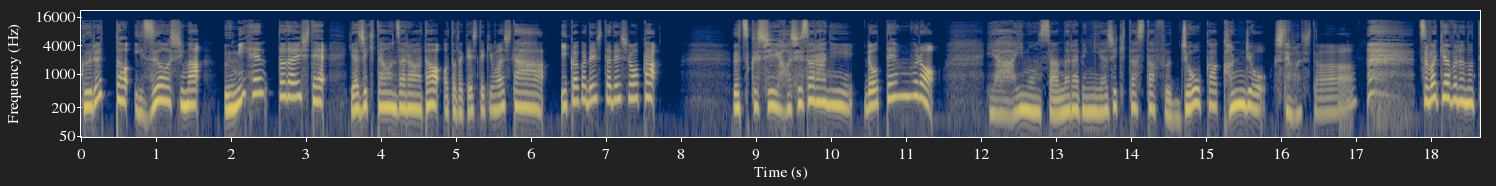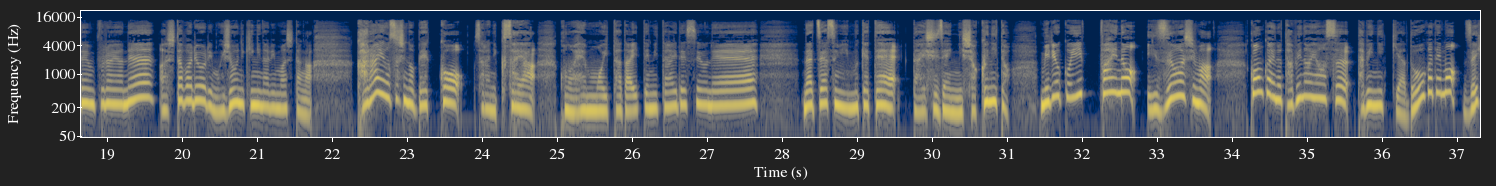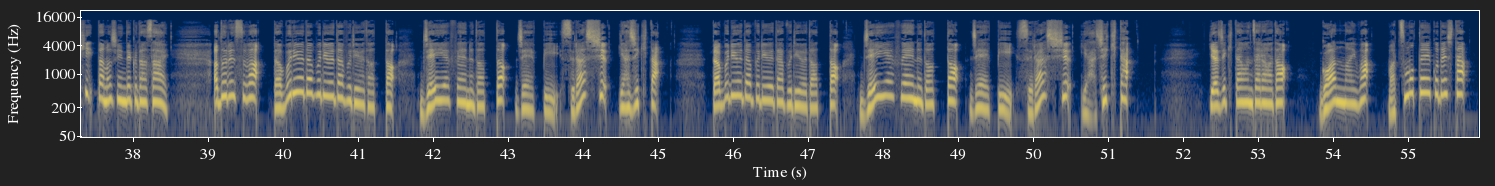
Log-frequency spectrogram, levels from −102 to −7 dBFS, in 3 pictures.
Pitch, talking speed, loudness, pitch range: 235 Hz, 245 characters per minute, -28 LUFS, 195-290 Hz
